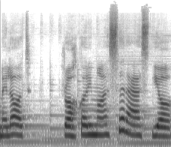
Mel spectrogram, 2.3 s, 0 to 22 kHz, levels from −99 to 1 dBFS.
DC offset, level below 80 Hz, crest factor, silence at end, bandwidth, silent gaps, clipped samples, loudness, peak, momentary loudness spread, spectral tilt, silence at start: under 0.1%; -52 dBFS; 16 dB; 0 s; 18.5 kHz; none; under 0.1%; -23 LUFS; -8 dBFS; 7 LU; -4 dB/octave; 0 s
